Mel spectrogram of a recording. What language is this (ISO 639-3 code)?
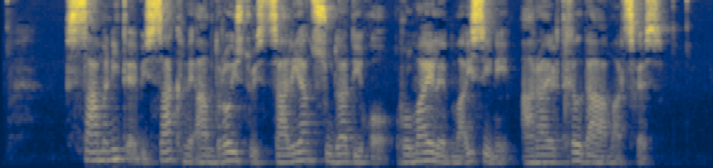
kat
